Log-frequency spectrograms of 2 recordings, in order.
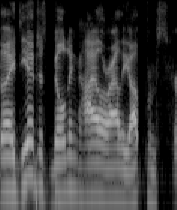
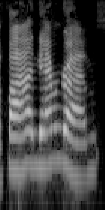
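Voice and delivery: hype; 8 semitones higher, 4 dB louder than usual. Acted. Hyping [name] playfully.

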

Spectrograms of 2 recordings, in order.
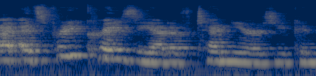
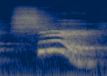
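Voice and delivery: sarcastic; 11 semitones higher, 9 dB louder than usual. Retold or imitated. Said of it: "I'd be like".

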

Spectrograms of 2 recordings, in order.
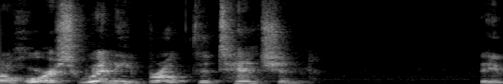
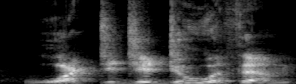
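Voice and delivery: loud accusing shout; angry shout; 3 semitones higher, 9 dB louder than usual. A narrator's reading. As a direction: yell it while swinging the staff. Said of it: "Ben shouted".

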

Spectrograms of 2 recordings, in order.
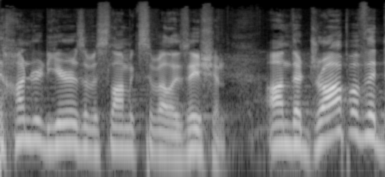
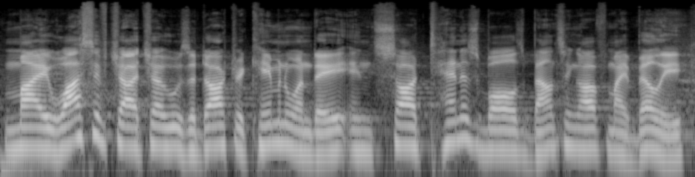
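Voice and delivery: ordinary talk, nothing marked

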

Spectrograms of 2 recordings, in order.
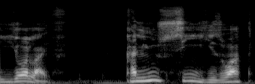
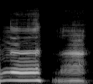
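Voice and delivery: mock dismissive refusal; 5 semitones higher than usual. Voicing a believer refusing God.

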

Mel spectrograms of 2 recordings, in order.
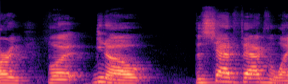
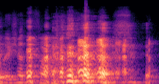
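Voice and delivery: mock outrage; 5 semitones higher, 8 dB louder, slower than usual. Mock outrage at country song.

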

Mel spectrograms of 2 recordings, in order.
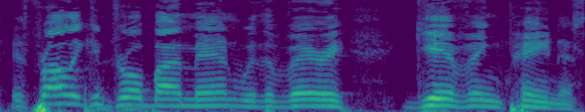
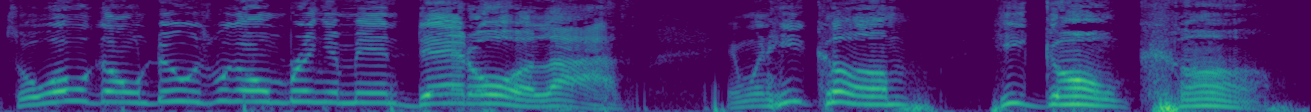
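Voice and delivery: Southern cop voice; 6 semitones higher than usual. Acted. Town cop briefing officers about a dangerous outlaw, Southern voice. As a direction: address the lawmen in a high Southern voice. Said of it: "I do that Southern voice".

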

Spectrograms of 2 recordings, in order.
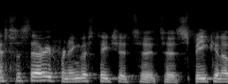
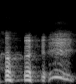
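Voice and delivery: high laugh at yourself; amused laugh; 9 semitones higher than usual. Real, not acted. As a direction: burst out laughing, pitch leaping up. Laughs at own realization.

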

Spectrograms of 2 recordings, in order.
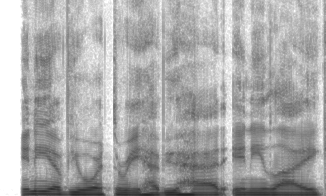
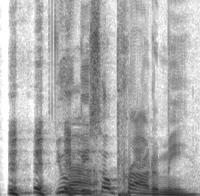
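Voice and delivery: lightly voiced, proud kid, higher pitched; mock child; 6 semitones higher than usual. Kid bragging to his dad about the punch, mock childish. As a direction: pretend to be a boy boasting to Dad.

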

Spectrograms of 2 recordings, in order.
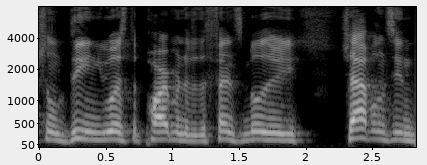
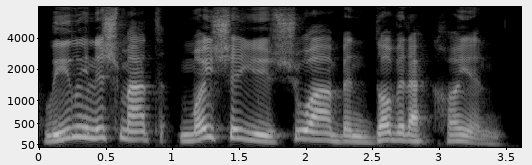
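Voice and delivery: ordinary talk

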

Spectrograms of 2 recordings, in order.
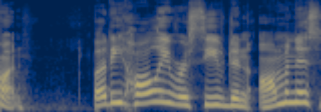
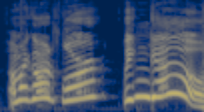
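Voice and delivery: excited; 14 semitones higher, much faster than usual. Real, not acted. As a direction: gush like you just got tickets. Excited about trip.

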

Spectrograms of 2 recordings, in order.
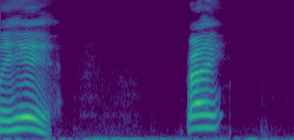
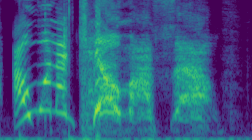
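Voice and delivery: much higher, louder outburst; exasperated shout; 8 dB louder than usual. Real, not acted. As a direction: blow up in fake despair. Ranting about TikTok chime.

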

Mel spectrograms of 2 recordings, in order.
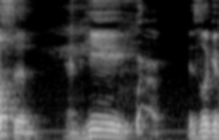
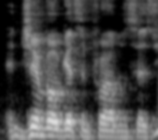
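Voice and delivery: ordinary delivery

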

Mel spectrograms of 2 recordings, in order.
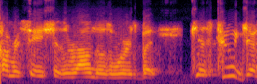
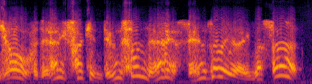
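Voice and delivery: confused; 6 semitones higher, faster than usual. Retold or imitated. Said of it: "And I was like".

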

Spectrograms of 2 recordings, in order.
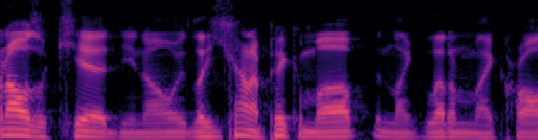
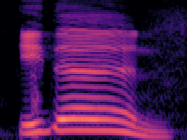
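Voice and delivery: put-on high, loud call of a small child; little sister calling; 11 semitones higher, 6 dB louder than usual. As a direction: call out like a kid under the door.

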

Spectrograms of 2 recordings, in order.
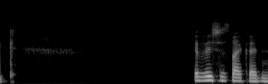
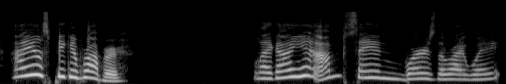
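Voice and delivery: much higher and louder, offended; indignant outburst; 9 semitones higher, 5 dB louder than usual. Real, not acted. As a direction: fire it back, stung by the correction. Indignant retort to mom's correction.

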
